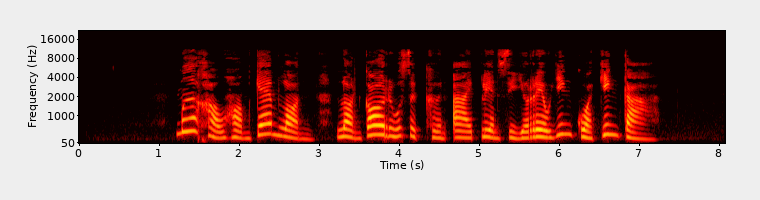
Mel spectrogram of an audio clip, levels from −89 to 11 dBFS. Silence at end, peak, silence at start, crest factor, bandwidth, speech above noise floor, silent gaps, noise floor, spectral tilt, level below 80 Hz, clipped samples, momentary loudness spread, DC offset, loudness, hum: 0.9 s; -10 dBFS; 1.2 s; 20 dB; 11.5 kHz; 49 dB; none; -77 dBFS; -4 dB/octave; -84 dBFS; under 0.1%; 12 LU; under 0.1%; -28 LUFS; none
